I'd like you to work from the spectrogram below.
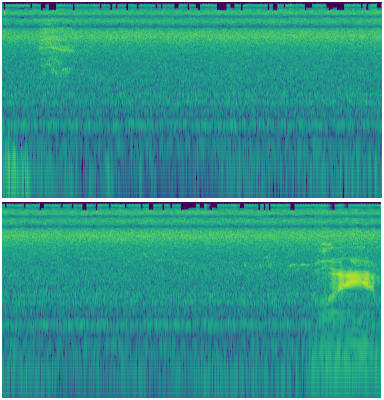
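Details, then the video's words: Thousands of honeybees in a sudden swarm, heard from the middle of the cloud of insects; dense, even low hum throughout, ending with a louder rising whine as one bee flies past. "Giant Bee Swarm came out of nowhere!"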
